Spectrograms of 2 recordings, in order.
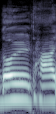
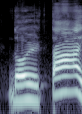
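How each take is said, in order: First: The second syllable starts with a plain d sound. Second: The second syllable starts with a tense tt sound. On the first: The speaker calls it wrong. "이렇게 발음 안 하죠?" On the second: The speaker calls it right. "이렇게 발음한다고"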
